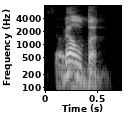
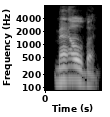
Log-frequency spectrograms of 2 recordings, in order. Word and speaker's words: Melbourne: Uh there are and okay Melbourne it's pronounced Melbourne Melbourne Melbourne.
